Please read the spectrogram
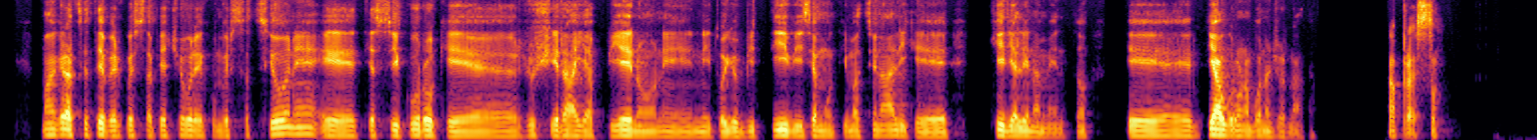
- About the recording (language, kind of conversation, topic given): Italian, advice, Come posso mantenere la motivazione per esercitarmi regolarmente e migliorare le mie abilità creative?
- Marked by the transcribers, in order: none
